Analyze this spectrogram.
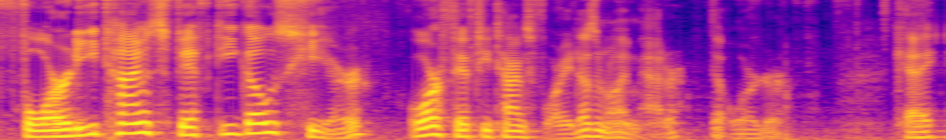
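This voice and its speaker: A man speaks at a moderate pace in a fairly high voice, his pitch swinging very widely. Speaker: elementary school teacher. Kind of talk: tutorial. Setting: classroom at school, after hours.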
